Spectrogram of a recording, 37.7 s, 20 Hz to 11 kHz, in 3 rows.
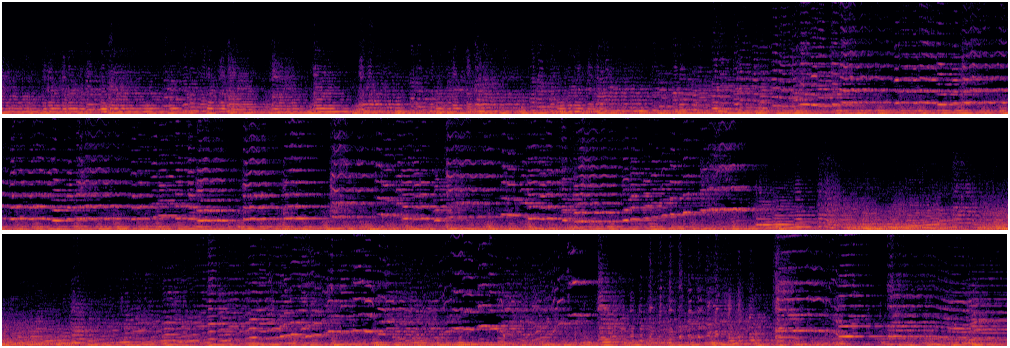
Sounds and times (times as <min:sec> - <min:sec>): Violin, fiddle: 0:00.0 - 0:37.7.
